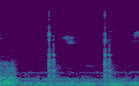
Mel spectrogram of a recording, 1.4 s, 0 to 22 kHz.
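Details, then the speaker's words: Fuel dosing pump of a 5kW Chinese diesel heater in an underslung stainless box under a Mercedes Vario minibus, with upgraded nylon fuel line, running at six degrees: soft even ticks about twice a second over low hum, quieter than the heater. Normal pump ticking. "here we've got the pump running let's have a listen yeah that's fairly quiet a lot quieter than the heater itself"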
